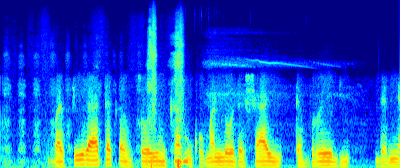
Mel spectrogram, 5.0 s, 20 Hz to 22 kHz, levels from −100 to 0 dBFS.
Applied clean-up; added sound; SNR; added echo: none; Dog; 12 dB; none.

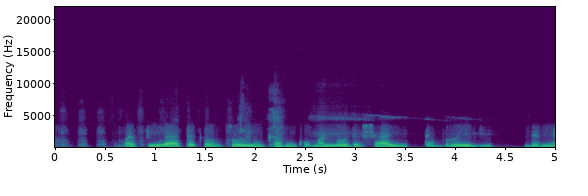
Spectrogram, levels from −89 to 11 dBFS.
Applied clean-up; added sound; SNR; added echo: neural mask model RNNoise.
